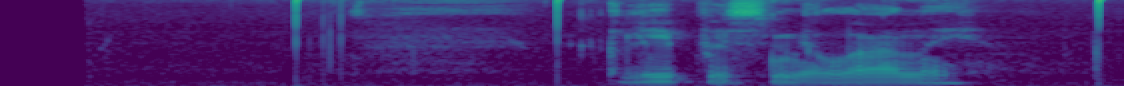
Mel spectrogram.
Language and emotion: Russian, sad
